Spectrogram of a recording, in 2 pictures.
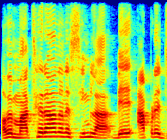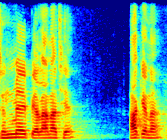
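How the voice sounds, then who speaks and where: High, bright-voiced Gujarati spiritual speaker. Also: male voice, moderate pace. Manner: animated, teasing, acts out little household dialogues; mixes English phrases into his speech. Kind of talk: motivational seminar talk.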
